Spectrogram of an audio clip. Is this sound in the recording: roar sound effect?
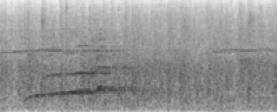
no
